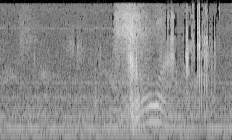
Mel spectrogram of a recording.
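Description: Eight-week-old kitten giving one short squeal that rises and falls in pitch about a second and a half in, made while eating treats. A few sharp clicks follow near the end.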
